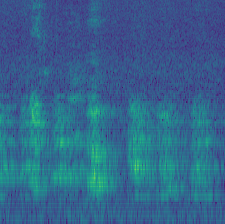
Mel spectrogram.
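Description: dog barking

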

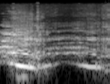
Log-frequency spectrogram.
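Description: lioness roaring

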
